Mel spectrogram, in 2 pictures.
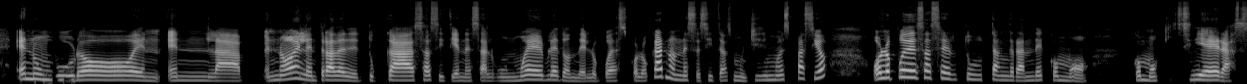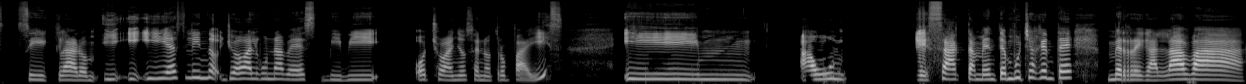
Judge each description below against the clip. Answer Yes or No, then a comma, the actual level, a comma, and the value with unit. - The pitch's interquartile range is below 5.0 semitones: Yes, average, 4.0 semitones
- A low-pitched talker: No, high, 215 Hz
